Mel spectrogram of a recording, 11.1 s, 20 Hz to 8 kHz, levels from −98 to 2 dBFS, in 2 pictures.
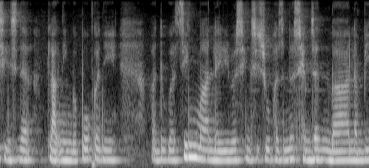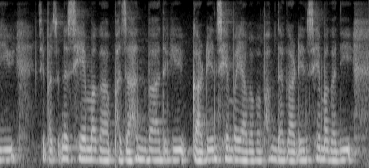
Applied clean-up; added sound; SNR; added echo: none; none; none; none.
